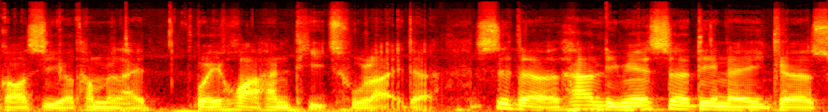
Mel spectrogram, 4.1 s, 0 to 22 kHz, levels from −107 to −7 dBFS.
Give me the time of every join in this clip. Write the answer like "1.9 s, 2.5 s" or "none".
2.4 s

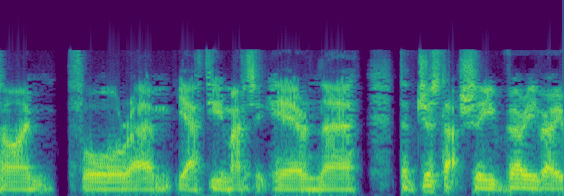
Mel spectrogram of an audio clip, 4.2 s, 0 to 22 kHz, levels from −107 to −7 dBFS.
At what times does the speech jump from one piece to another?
none

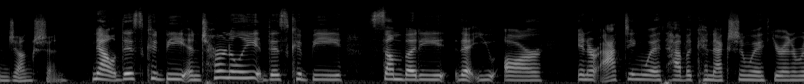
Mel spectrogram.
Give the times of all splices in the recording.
5.0 s

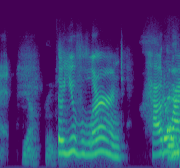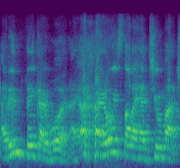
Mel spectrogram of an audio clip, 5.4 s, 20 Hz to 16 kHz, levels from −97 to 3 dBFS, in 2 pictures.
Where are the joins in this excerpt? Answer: 2.7 s

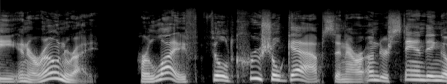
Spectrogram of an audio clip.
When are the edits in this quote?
1.2 s

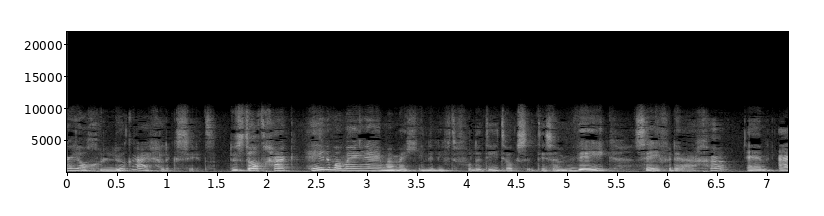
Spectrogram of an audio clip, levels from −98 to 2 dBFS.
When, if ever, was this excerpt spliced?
1.6 s

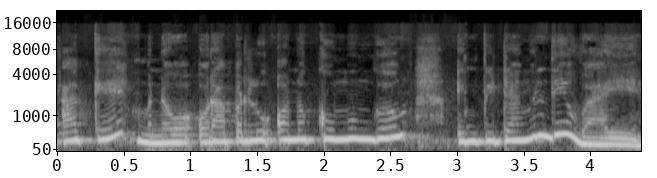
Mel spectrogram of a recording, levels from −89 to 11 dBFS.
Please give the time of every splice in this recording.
none

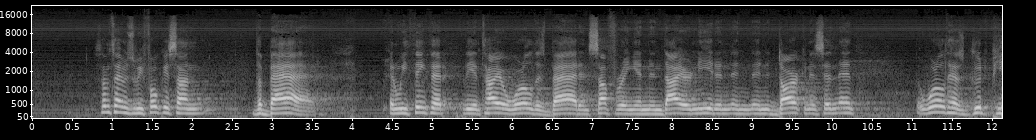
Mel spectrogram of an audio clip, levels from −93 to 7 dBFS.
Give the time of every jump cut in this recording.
none

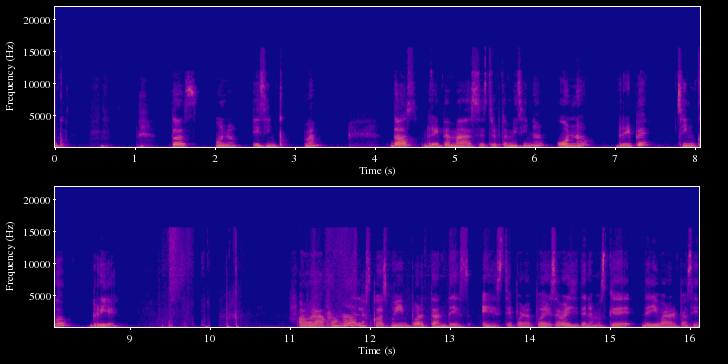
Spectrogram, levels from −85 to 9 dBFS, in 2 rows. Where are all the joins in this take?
none

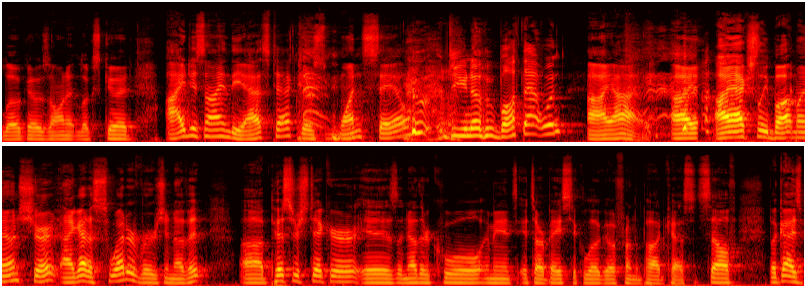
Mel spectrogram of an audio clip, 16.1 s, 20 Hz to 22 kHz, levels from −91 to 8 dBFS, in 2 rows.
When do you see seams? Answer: 6.9 s

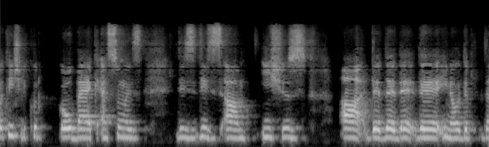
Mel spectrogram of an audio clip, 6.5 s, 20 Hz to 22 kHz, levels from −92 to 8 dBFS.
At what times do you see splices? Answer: none

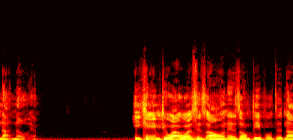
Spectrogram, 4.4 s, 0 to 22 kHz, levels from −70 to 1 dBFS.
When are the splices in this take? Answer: none

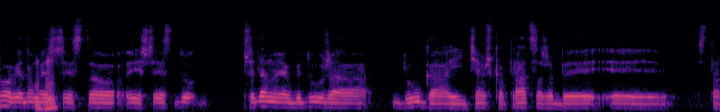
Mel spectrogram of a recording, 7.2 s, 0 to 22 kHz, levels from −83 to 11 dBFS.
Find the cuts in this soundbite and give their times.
none

